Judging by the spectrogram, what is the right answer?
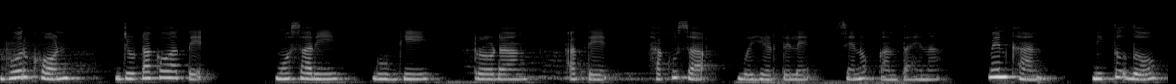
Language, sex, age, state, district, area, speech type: Santali, female, 18-30, West Bengal, Bankura, rural, spontaneous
